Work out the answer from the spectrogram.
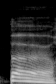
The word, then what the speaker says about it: peur: Pour l'instant, on fait un exercice où je prononce des mots et vous devez choisir le mot que j'ai prononcé. Donc ici, effectivement, c'était B, c'était peur.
